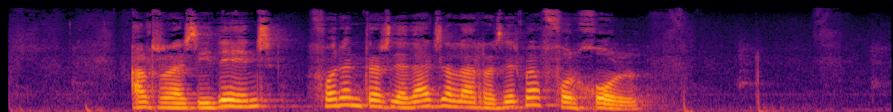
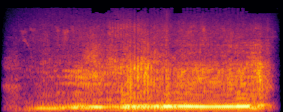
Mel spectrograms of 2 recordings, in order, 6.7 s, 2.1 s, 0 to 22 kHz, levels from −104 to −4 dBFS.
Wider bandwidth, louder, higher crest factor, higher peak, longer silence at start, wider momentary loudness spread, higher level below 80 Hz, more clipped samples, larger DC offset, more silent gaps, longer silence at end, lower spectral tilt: first, 15.5 kHz vs 9.2 kHz; second, -25 LUFS vs -13 LUFS; first, 18 dB vs 12 dB; second, -10 dBFS vs 0 dBFS; first, 0.65 s vs 0.25 s; second, 10 LU vs 13 LU; second, -62 dBFS vs -44 dBFS; neither; neither; neither; first, 1 s vs 0.1 s; second, -5.5 dB/octave vs -7.5 dB/octave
